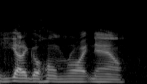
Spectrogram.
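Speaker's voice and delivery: put-on Australian accent. Recalling a video, imitating someone in an Australian-sounding put-on accent. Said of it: "Why is he Australian?".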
